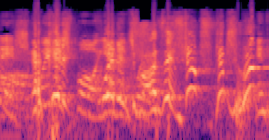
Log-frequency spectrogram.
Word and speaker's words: Quidditch: But the point is that recognizing when there's that distance is the first step to making, catching the Quidditch ball.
